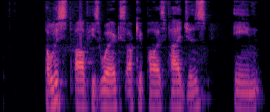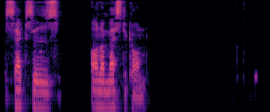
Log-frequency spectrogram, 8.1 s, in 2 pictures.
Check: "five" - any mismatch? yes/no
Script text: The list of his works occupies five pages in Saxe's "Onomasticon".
yes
